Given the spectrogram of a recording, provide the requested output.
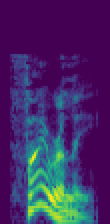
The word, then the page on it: fierily: British English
